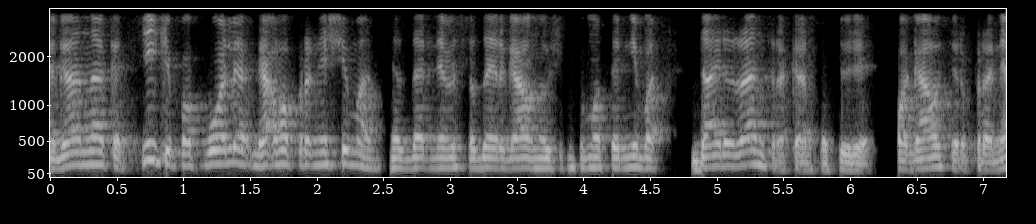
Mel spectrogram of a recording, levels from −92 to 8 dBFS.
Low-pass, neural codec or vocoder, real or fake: 3.6 kHz; none; real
